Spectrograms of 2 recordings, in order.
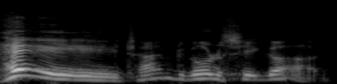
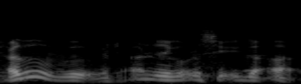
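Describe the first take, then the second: First: It is said cheerfully and eagerly. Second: It is said fearfully and reluctantly.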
